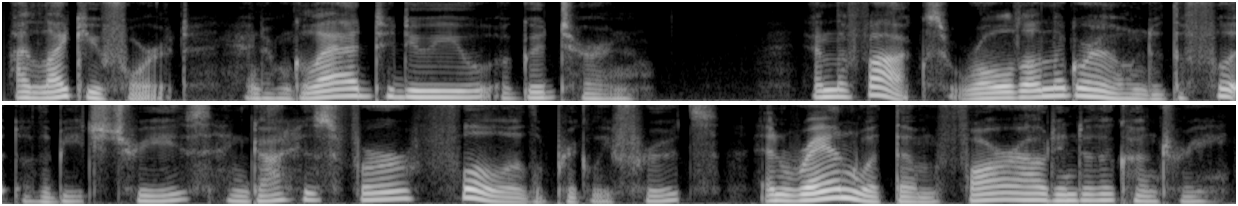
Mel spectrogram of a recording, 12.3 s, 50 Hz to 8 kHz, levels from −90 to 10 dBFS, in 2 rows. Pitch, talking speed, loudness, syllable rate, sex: 170 Hz, 225 wpm, -19 LUFS, 4.6 syllables/s, female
